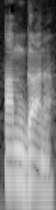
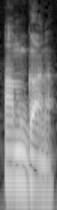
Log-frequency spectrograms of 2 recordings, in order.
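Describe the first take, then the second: First: The words are squeezed into a shortened form. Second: The words are squeezed into a shortened form.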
